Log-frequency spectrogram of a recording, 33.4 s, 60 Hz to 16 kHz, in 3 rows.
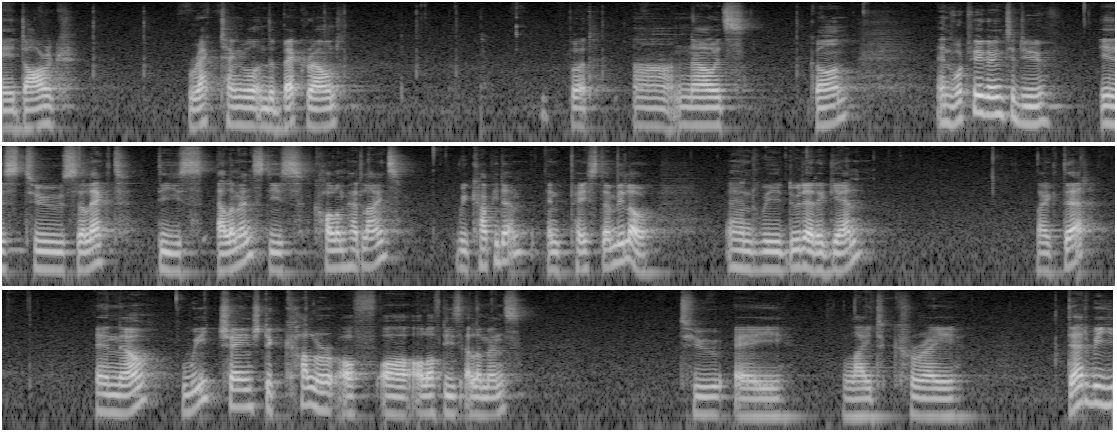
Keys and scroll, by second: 13.6 super+c, 13.8 super+v, 14.1 shift+Down, 18.7 super+c, 18.9 super+v, 19.2 shift+Down, 20.9 shift+Up.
